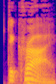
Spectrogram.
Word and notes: decry: anglais

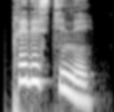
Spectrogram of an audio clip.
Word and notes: prédestiner: francais

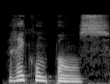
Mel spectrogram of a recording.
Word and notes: récompense: francais

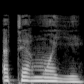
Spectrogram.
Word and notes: atermoyer: francais

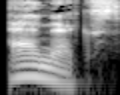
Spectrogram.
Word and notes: annex: anglais

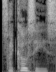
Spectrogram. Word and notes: psychosis: anglais

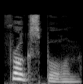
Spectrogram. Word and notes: frogspawn: anglais

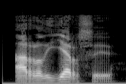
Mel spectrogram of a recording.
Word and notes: arrodillarse: espagnol

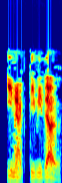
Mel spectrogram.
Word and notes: inactividad: espagnol

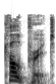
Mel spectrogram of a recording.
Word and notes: culprit: anglais

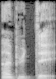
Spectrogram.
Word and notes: imputer: francais

